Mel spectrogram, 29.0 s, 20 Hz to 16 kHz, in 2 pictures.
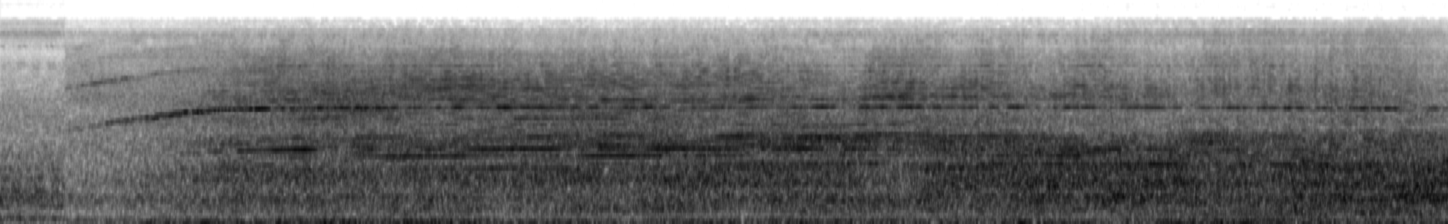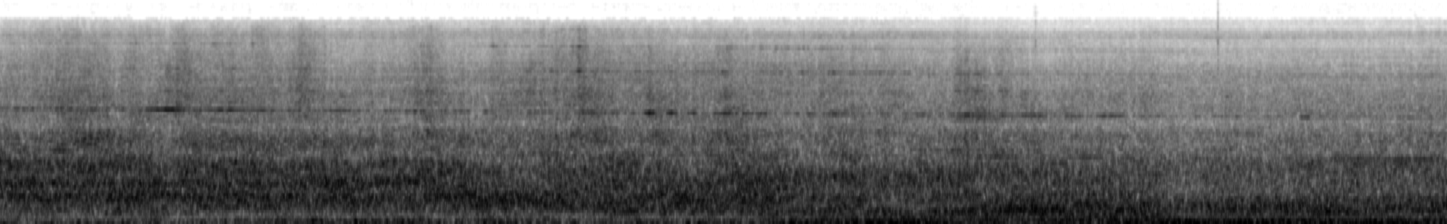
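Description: Airbus A320-200 jet engines spooling up to takeoff thrust: a whine rises in pitch and the sound grows louder over the first two seconds, as the airliner begins its takeoff roll. The engines then run loud and steady at full power, with the whine holding.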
